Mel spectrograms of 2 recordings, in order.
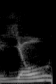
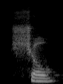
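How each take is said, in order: First: The word begins with a 'y' sound. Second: The word begins with a 'sh' sound. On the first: "you wouldn't say yo" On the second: "in Argentina, it sounds a bit like sh or j"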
